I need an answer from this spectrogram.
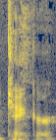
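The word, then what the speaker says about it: chancre: Was it a chancer? I don't know how to pronounce that word. You want to fill me in on that one? – Canker. – Canker. But why is it spelled CH? Especially when canker like canker sore is CANKER.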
